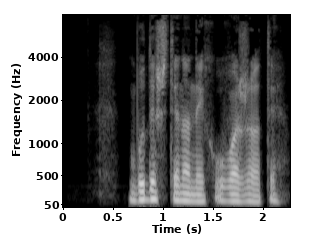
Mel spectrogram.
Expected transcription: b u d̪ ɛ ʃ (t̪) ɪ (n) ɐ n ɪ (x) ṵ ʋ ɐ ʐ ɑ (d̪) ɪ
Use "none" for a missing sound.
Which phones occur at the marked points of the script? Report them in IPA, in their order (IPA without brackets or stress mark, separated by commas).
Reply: t̪, n, x, t̪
